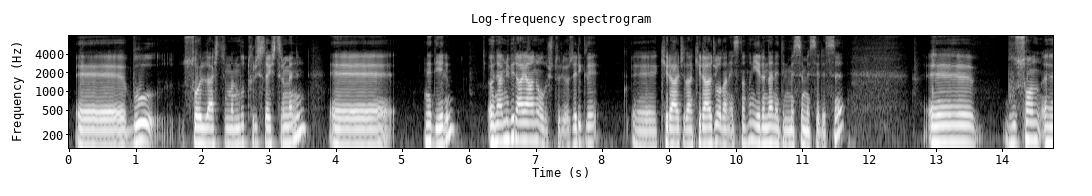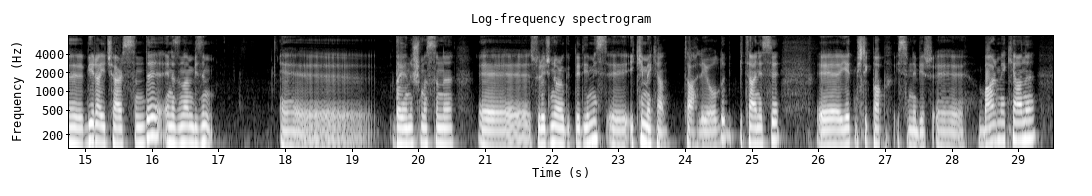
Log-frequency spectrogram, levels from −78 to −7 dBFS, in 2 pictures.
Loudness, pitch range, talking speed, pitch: -14 LUFS, 120-140 Hz, 105 wpm, 130 Hz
